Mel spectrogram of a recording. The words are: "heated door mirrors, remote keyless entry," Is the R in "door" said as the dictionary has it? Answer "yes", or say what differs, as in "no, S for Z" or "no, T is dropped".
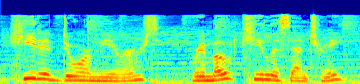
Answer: yes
